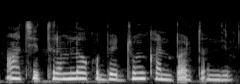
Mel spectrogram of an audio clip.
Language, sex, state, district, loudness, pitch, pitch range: Telugu, female, Telangana, Hyderabad, -16 LUFS, 260 Hz, 230-270 Hz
